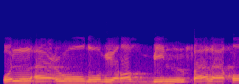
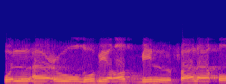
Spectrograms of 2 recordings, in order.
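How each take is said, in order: The two takes are said the same way.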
